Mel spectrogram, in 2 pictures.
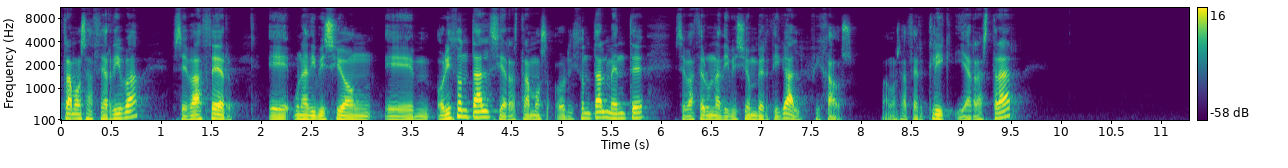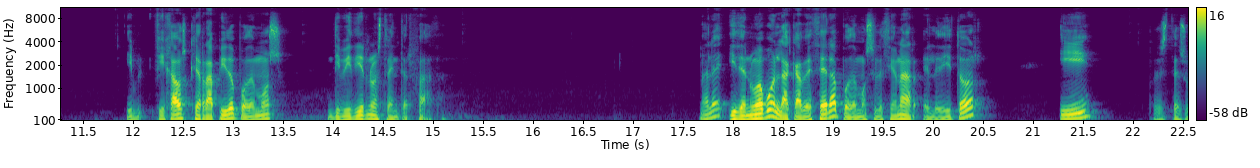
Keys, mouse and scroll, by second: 7.8 click, 21.8 click.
